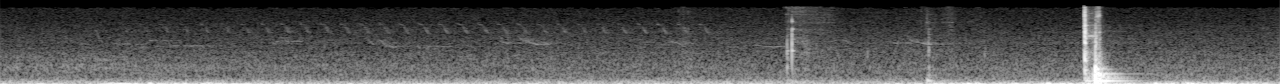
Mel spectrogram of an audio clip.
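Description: A few sharp clacks of a blitz chess move: a plastic piece set down on the board and the chess clock button pressed. The last clack, about five and a half seconds in, is the loudest.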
